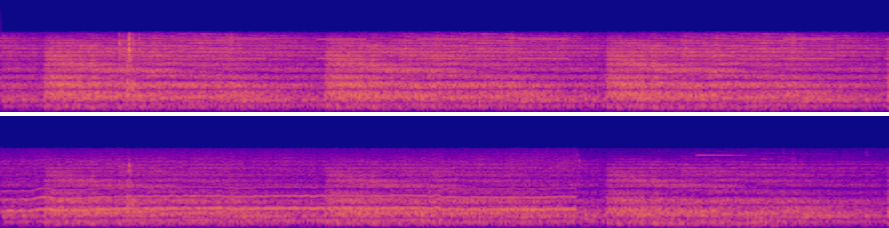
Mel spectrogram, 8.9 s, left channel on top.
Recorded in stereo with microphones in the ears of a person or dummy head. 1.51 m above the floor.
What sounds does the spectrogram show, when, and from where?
0.0 s an aircraft: 55° left (ahead or behind)
1.2 s a door slam: 80° left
